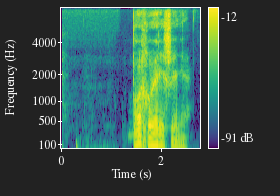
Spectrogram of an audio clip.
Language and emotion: Russian, neutral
